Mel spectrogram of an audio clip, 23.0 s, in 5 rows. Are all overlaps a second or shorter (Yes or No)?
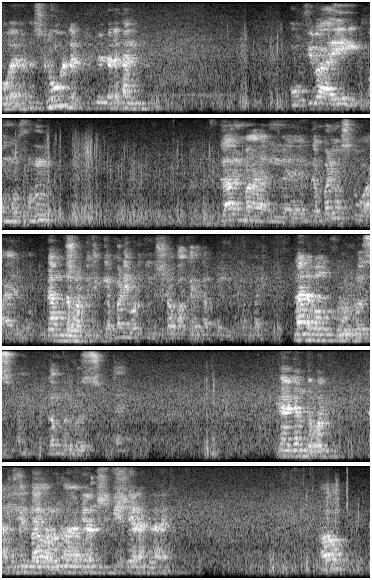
No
